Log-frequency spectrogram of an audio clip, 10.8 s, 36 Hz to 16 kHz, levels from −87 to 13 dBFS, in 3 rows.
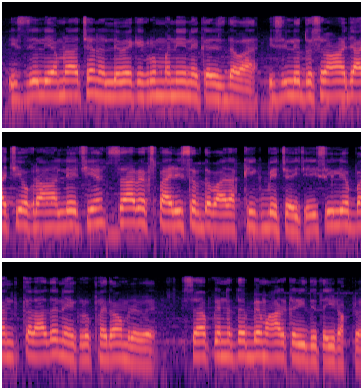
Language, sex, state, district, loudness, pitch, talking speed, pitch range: Magahi, male, Bihar, Jamui, -18 LUFS, 170 Hz, 275 wpm, 155-180 Hz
